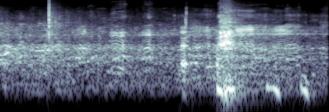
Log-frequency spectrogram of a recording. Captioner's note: audience laughs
